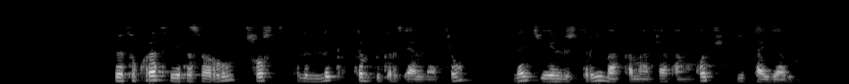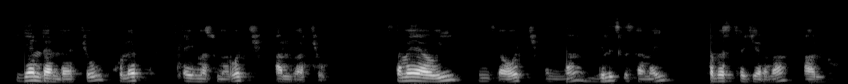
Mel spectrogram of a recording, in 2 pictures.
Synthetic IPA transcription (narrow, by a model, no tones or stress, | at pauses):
b̥ət̪ʰɨkɾət̪jɛt̪ʰəsərːuso̞st̪t̪ʰːɨlɨlːɨkʼkʰɨbkʼɨɾsʼjalːat͡ʃːɛw | nət͡ʃʼjɛɨnd̪ust̪ɾimakʰːəmat͡ʃat̪ʰaŋkʰo̞t͡ʃːjɪt̪ʰːajːalːu | ʔɨjːand̪and̪at͡ʃːɛwhulət̪ː | kʼəjməsməɾʔo̞t͡ʃːalbat͡ʃːɛw | səməjawihɨnsʼəwo̞t͡ʃːɨnːaɡɨlsʼsəməj | k̪ʰəβəst̪ʰəd͡ʒɛɾβaːlːu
